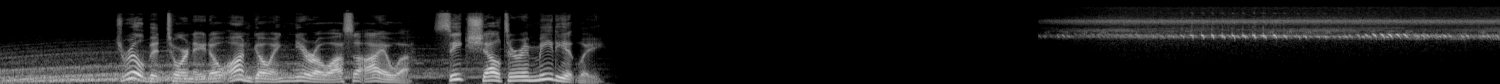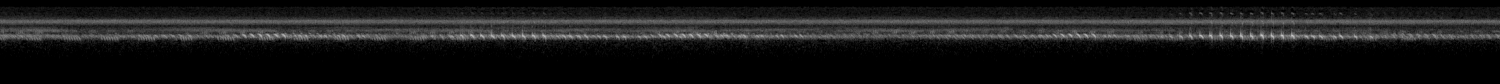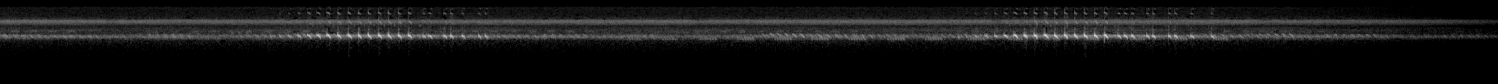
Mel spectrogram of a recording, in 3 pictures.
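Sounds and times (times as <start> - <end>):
insects buzzing and chirping: 10.4 - 44.9.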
